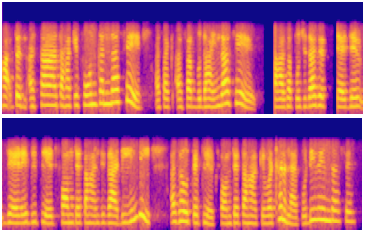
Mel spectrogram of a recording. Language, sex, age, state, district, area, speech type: Sindhi, female, 18-30, Uttar Pradesh, Lucknow, rural, conversation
